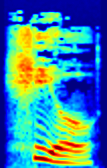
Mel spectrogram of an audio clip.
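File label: "heel", British English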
